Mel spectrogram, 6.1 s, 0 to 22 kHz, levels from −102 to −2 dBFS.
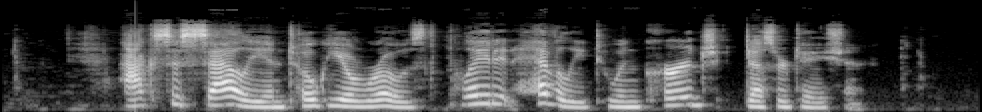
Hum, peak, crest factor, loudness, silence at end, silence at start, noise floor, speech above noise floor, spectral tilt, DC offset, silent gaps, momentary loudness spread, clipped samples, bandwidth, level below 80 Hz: none; 0 dBFS; 20 dB; -17 LUFS; 0.75 s; 0.75 s; -60 dBFS; 41 dB; -2.5 dB/octave; under 0.1%; none; 13 LU; under 0.1%; 10.5 kHz; -70 dBFS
